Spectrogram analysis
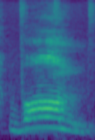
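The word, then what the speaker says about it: bomb: दिखाऊंगा अब यहां पे एम के बाद बी है और बी के बाद सैम वर्दी खत्म हो गया कुछ लिखा ही नहीं है तो ये भी साइलेंट होगा तो बम बोलना गलत है बम बम बॉय होय है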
